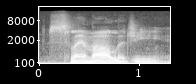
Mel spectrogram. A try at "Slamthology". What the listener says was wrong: independent Slamthology. The TH is not silent.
